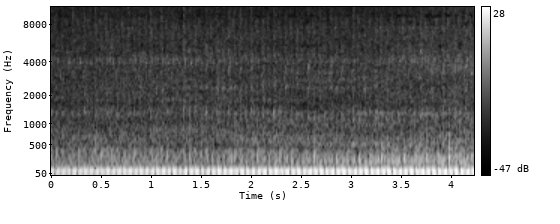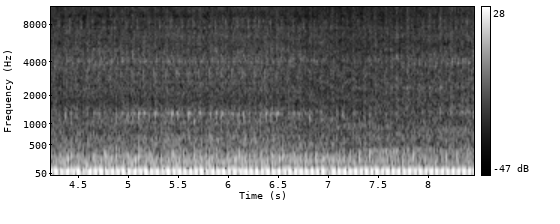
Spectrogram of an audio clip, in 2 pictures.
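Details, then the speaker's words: 1970 VW bus with dual 34 carbs and a CSP bell crank linkage, after warming up during carb sync: steady, fast, low chugging idle, even and quick rather than a lazy lope, sitting too high, so the idle screws are about to be backed off. "okay so after it's warming up it sounds like it's idled a little too high to me"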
